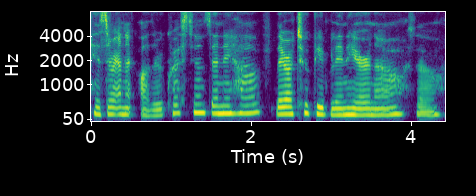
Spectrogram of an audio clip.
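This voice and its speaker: A tarot reader giving casual, gently encouraging spiritual advice in an ASMR livestream, rambling hesitantly and often trailing off mid-thought. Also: medium pitch, steady tone, normal speed, vocal fry, no room sound.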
